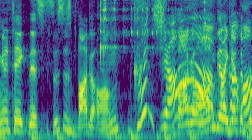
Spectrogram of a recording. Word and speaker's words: bagoong: This is bagaong. Good job. Bagaong? Did I get the pronunciation? Yeah, bagaong, Heck yeah. not bagoong. Not It's bagoong.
